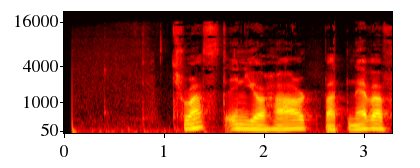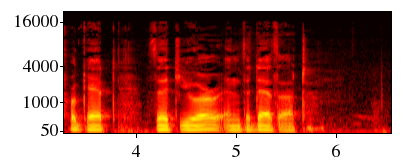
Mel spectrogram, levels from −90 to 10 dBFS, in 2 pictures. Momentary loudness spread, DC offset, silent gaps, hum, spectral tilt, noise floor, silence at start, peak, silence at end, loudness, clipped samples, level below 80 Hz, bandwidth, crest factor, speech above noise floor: 9 LU; under 0.1%; none; none; -7.5 dB/octave; -59 dBFS; 0.1 s; -4 dBFS; 0.8 s; -24 LUFS; under 0.1%; -48 dBFS; 16 kHz; 22 dB; 35 dB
